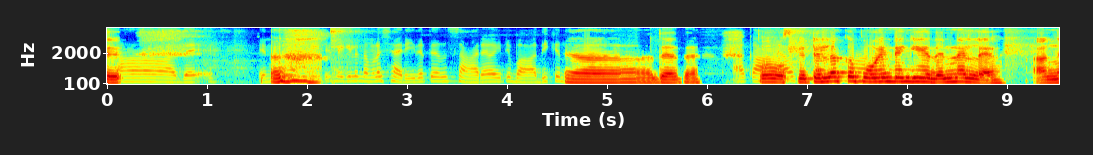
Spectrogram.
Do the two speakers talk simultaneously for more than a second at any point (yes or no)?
yes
